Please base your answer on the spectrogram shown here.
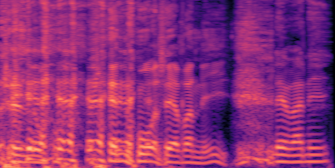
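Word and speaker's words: Renaud Lavillenie: Nu kanske jag uttalar hans namn lite fel här, men Renaud Levallée. Hjälp mig. – Renaud Levani.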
